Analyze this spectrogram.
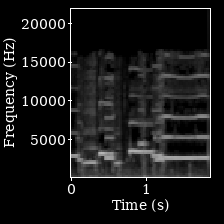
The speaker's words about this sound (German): Die Serinette ist ein Maschinchen zur Erzeugung von Vogeltönen, ein kleines mechanisches Kunstwerk mit Mini-Orgelpfeifen und einer kleinen Walze, wie in damals verbreiteten Musikautomaten.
